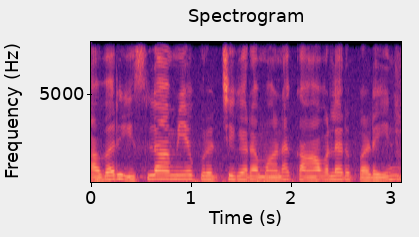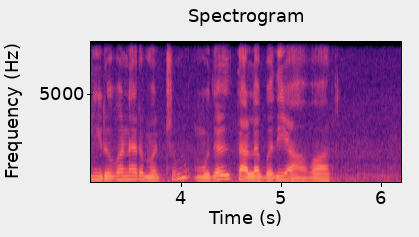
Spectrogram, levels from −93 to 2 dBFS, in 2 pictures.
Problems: background sounds at intervals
